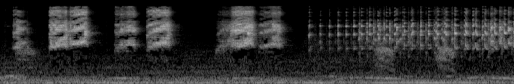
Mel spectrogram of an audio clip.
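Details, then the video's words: Loud, rasping squawk bursts from caged lovebirds kept for breeding, four broad harsh calls in quick succession, then a rapid pulsing chatter of fine repeated notes to the end. "Lovebird chirping"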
